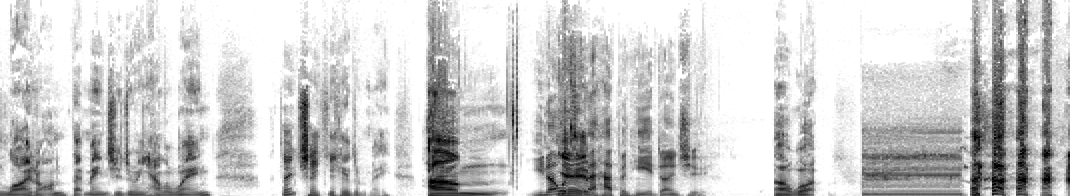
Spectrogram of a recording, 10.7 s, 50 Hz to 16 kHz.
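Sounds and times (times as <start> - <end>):
speech: 0.0 - 8.8, 9.7 - 10.6
unwanted electrical buzzer interfering with a recording: 8.6 - 9.8
laughter: 9.6 - 10.6.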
